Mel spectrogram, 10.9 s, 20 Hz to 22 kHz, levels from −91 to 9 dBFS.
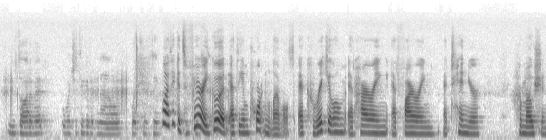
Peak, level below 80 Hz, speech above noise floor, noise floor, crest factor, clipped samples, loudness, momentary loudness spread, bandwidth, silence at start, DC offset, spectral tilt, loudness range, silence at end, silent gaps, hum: -8 dBFS; -68 dBFS; 30 dB; -59 dBFS; 20 dB; under 0.1%; -28 LUFS; 19 LU; 17 kHz; 0.1 s; under 0.1%; -6 dB/octave; 7 LU; 0 s; none; none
